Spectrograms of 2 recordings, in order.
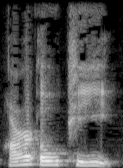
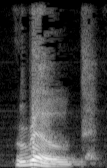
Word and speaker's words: rope: 一点播就会了，所以女孩子的名字 R O S E 读成 Rose，绳子 R O P E 读成 Rope，而不是 Rope。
